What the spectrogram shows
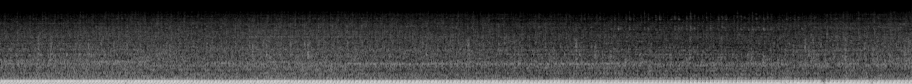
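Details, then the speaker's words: Renault R8 engine idling after an oil change and head removal; a steady, slightly uneven, loose beat with no sharp knocks, and heavy blow-by passing out the rocker cover. A worn engine, not 100%, with no exhaust smoke. "so as you can see that blow by there I think it's an awful lot passing out the rocket cover so she's not a 100% engine"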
